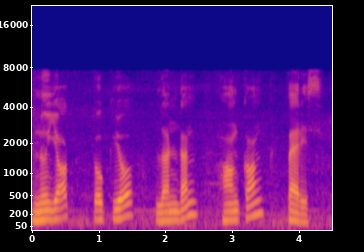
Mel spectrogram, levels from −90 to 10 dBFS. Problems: constant background noise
